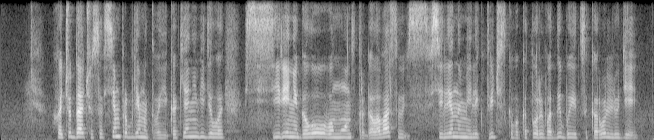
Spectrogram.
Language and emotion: Russian, neutral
